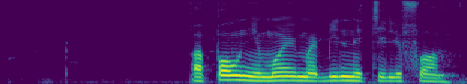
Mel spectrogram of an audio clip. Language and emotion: Russian, neutral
